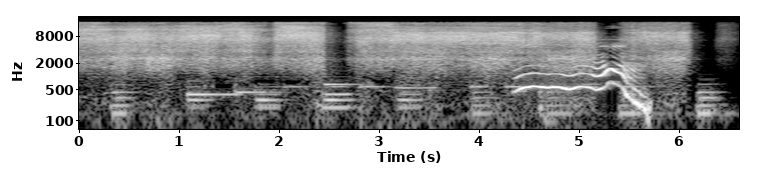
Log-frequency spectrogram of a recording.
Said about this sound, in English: I can't believe you power sprayed her mouth with spray gum.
